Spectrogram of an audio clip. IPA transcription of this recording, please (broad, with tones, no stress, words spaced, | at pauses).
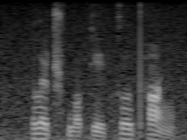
lɤ˥˩ʈ͡ʂʰwɔ˧˥ke˧˥ɪ̯ ko˥ʊ̯pʰɑ˥˩ŋ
